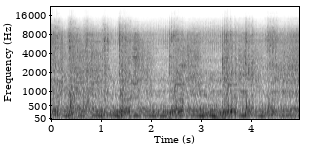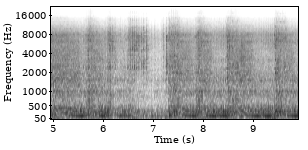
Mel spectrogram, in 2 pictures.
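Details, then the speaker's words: 2016 TAO pit bike found seized, carbureted single, after oil check (suspected hydrolock): fires up and surges and stumbles for several seconds; rough running, owners suspect it's out of gas or the carb needs cleaning. "Let me turn the choke on for you. I think it might be out of gas. I don't know if that carb's going to come around or if we have to put it in the carb bath."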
